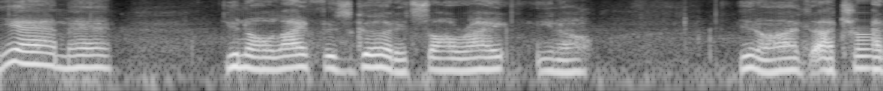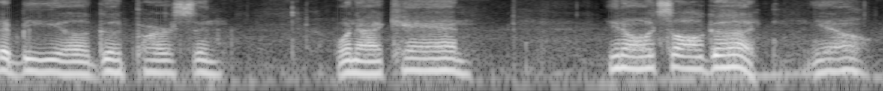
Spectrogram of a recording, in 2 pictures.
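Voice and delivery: mock soft high voice of a big dude; hiding the bass. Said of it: "he's talking like".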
